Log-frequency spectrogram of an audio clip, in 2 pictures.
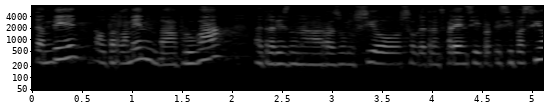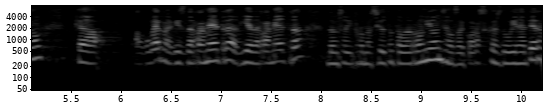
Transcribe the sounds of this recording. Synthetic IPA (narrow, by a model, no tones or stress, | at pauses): t̪əmbeəlˠpərləmenbaəpɾuβ̞aət̪ɾəβezd̪unərəzulusiosoβɾət̪ɾənspəɾɛnsiəipəɾt̪isipəsio | kə | əlˠɣuβɛrnəɣezðərəmɛt̪ɾəːβiəðərəmɛt̪ɾəd̪ɔnzləiɱfurməsioðət̪ot̪ələzrəwnionziəlˠzəkɔrskəzðuinət̪eɾ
